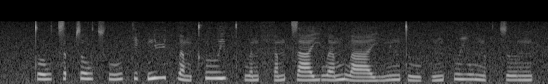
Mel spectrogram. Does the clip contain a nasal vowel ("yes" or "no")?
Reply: no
